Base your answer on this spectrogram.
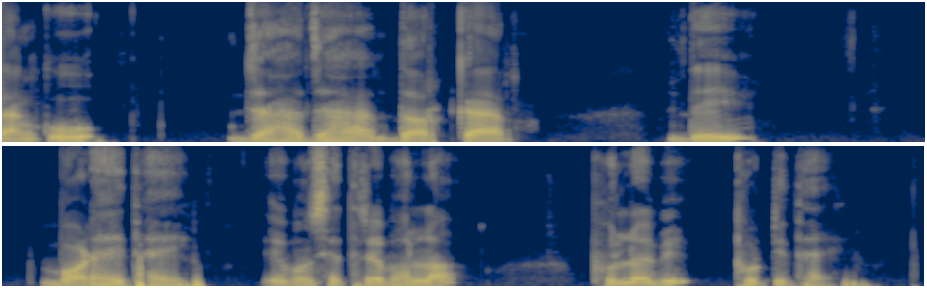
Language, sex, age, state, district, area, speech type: Odia, male, 18-30, Odisha, Cuttack, urban, spontaneous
